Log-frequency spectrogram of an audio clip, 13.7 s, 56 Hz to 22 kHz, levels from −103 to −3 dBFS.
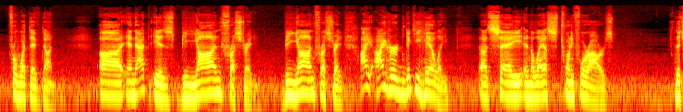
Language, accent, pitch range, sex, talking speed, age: English, American, 135-195 Hz, male, 115 wpm, 60-79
